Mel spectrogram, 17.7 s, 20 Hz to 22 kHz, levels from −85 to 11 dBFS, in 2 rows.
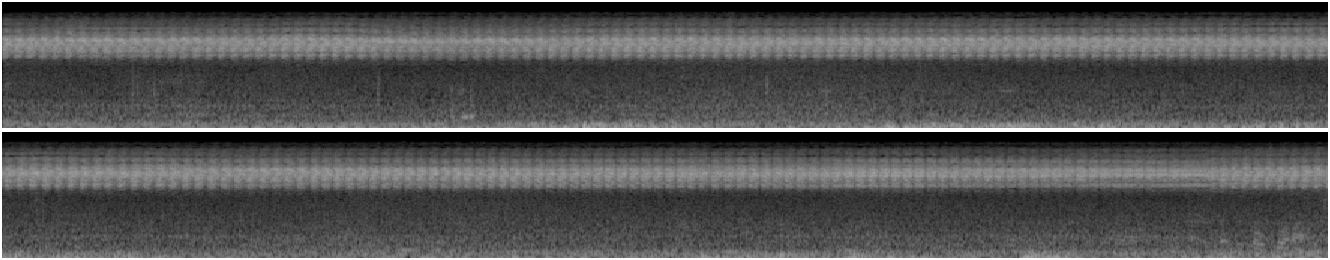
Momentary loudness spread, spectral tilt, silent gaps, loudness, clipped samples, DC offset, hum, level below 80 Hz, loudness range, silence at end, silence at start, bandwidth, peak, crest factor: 2 LU; 0.5 dB/octave; none; -17 LUFS; under 0.1%; under 0.1%; none; -38 dBFS; 1 LU; 0 s; 0 s; 16.5 kHz; -4 dBFS; 16 dB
